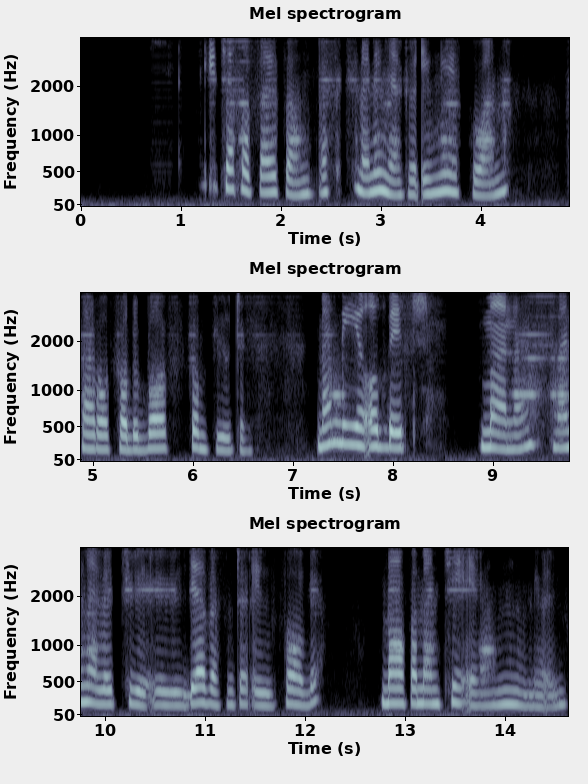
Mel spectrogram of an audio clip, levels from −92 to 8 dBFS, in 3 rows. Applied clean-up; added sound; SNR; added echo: neural diffusion model UNIVERSE++.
